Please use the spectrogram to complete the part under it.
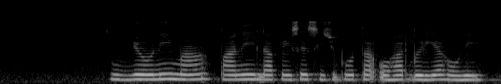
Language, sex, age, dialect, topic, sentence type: Chhattisgarhi, female, 25-30, Northern/Bhandar, agriculture, question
